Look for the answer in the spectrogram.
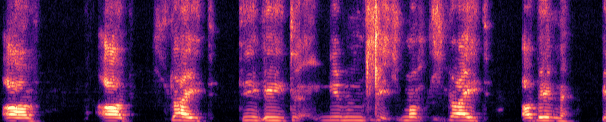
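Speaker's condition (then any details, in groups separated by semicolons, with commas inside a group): Cerebral palsy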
